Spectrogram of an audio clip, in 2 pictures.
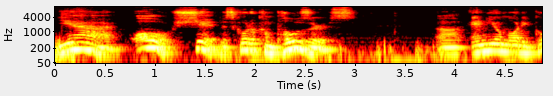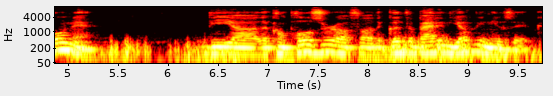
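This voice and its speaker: A man talking at a fairly slow pace, his pitch swinging very widely, with noticeable background noise and audible room echo. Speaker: astrology vlogger. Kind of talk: casual monologue. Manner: halting, many fillers.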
